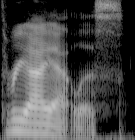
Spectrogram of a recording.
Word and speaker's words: 3I/ATLAS: It's the interstellar comet uh pronounced threeey atlas.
